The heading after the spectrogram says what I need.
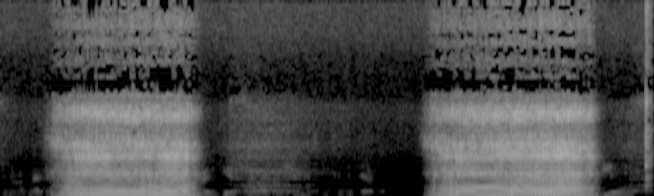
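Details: Night-time snoring by someone keeping a bed partner awake: two long, loud, vibrating snores on inhalation with quiet exhalations between in a still room.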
